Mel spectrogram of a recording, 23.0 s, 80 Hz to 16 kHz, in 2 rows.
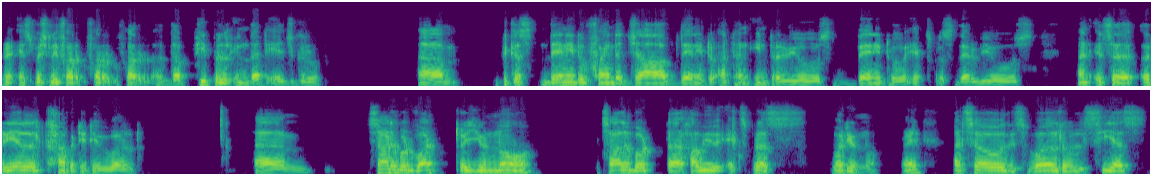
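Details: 42-year-old man who has stammered all his life through school, college and work, and says he stammers occasionally in this talk; stuttering.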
